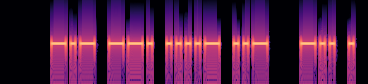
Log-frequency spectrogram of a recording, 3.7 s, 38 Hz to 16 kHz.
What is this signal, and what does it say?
Morse code, heard as a keyed tone, about 25 wpm, 700 Hz. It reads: KG4U DE
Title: USA Callsign DE Callsign - 4 Characters - 25wpm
